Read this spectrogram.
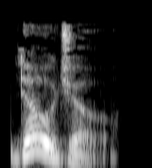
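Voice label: "dojo", British English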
